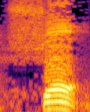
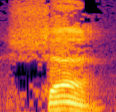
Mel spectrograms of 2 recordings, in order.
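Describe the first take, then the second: First: "Sya" said heavy, with a thickened rounded vowel; wrongly thick. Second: "Sya" said light, with a thin open vowel; thinned. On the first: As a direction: thicken "Sya" as the mistake to avoid. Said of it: "Jangan dibaca dengan tebal". ("Sya" dibaca tebal) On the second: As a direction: keep "Sya" thin, not heavy. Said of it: "dengan menipiskannya". ("Sya" dibaca tipis) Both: Shown as a demonstration.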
